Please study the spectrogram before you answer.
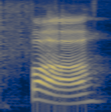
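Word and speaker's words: phở: looks like Fokine great but the soup is pronounced pho so it comes out great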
